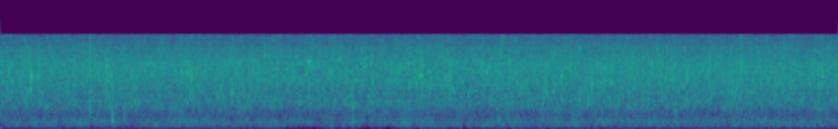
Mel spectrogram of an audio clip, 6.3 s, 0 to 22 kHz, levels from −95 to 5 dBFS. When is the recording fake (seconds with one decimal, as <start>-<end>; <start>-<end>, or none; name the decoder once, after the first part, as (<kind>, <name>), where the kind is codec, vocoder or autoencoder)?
2.0-3.7 (vocoder, HiFi-GAN)

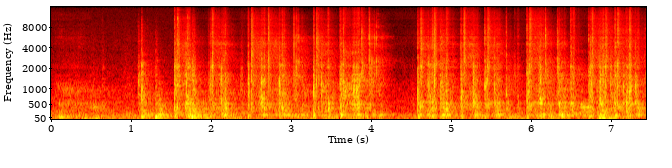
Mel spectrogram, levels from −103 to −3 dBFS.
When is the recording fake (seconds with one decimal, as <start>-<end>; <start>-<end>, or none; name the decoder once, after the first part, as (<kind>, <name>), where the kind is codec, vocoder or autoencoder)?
0.0-0.5 (codec, SNAC); 1.8-7.4

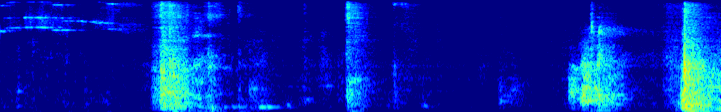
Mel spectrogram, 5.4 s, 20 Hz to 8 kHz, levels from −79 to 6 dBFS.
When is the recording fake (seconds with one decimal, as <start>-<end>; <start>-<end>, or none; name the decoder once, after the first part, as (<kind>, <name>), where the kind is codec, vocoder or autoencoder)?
0.9-1.5 (codec, DAC); 1.9-5.4

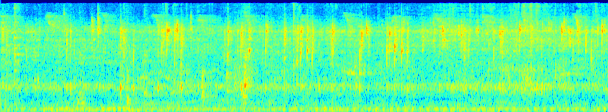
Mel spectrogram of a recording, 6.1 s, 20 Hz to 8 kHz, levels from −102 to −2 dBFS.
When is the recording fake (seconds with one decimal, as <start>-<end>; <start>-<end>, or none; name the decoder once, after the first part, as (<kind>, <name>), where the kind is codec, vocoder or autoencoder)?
1.3-6.1 (vocoder, Vocos)

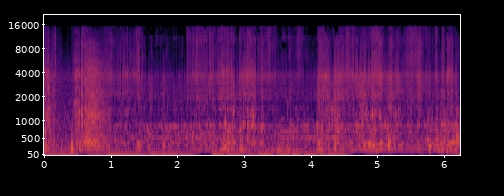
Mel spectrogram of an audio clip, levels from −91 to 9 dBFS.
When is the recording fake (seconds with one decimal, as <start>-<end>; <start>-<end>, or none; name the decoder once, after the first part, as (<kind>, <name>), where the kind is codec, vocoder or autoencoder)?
1.0-6.2 (vocoder, BigVGAN v2)

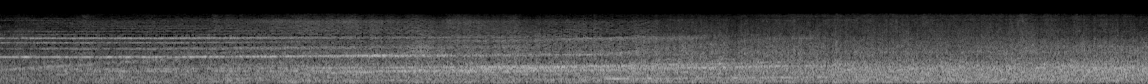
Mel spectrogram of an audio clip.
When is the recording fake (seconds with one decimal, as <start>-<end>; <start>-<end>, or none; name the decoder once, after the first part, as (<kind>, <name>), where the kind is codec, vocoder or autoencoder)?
none

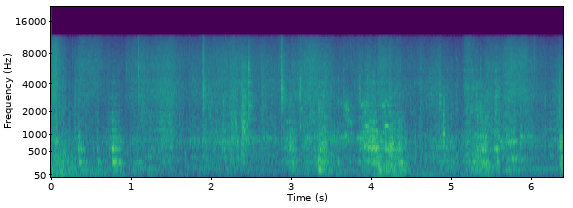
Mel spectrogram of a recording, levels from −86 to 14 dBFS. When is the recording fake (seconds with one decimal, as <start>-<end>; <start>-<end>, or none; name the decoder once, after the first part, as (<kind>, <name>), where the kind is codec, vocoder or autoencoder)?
0.4-1.0 (vocoder, Vocos)

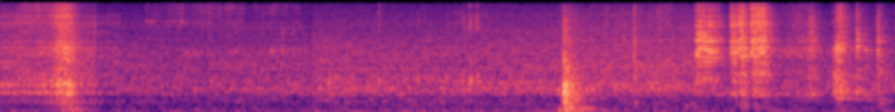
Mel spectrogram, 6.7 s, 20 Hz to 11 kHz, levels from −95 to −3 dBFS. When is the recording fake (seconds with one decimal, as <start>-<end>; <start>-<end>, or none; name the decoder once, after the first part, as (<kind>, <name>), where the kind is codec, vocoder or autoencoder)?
0.0-0.9 (codec, SNAC)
